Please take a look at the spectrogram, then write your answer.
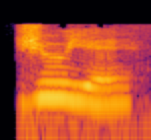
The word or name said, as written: juillet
